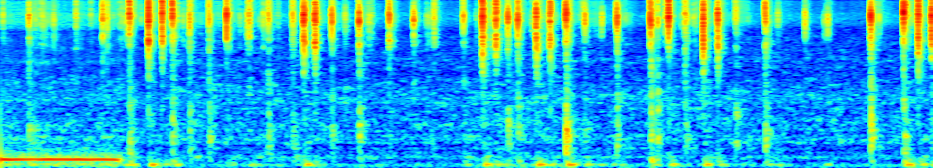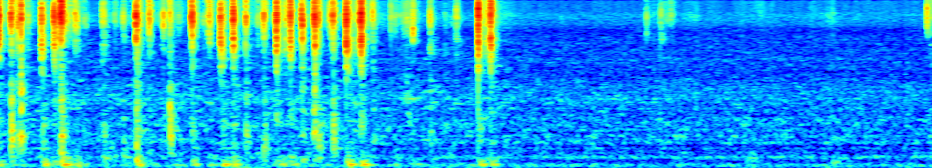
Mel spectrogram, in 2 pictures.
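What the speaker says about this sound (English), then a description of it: "I'll type it in the chat" Rapid clattering keystrokes on a computer keyboard, typed in irregular bursts for about ten seconds before stopping, fairly close and moderately loud with no talk over them.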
